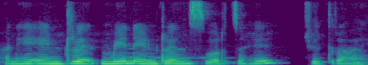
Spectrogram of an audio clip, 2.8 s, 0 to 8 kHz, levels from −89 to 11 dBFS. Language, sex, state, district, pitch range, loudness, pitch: Marathi, female, Maharashtra, Nagpur, 220-240 Hz, -21 LUFS, 225 Hz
